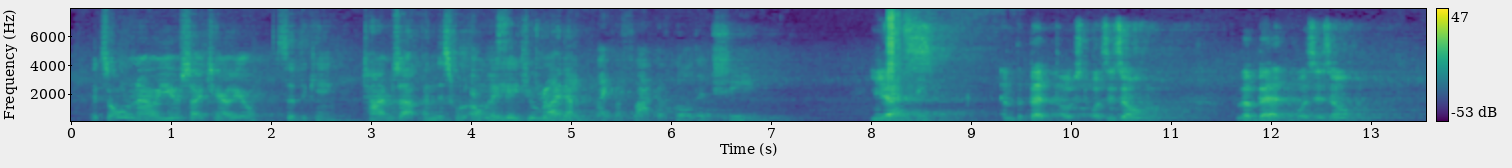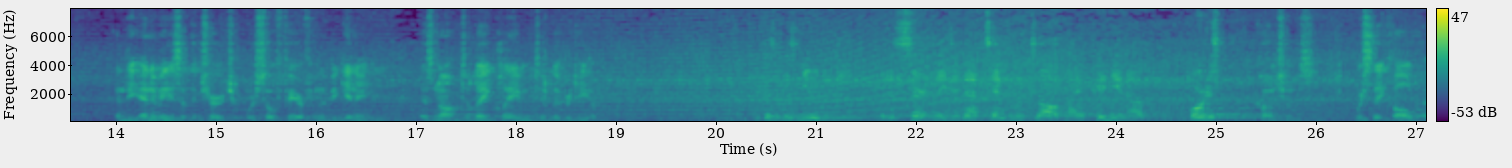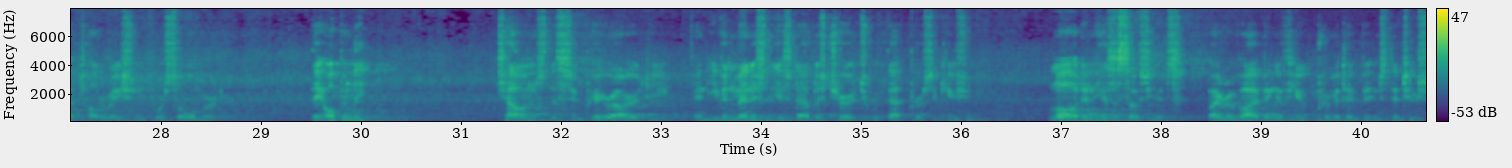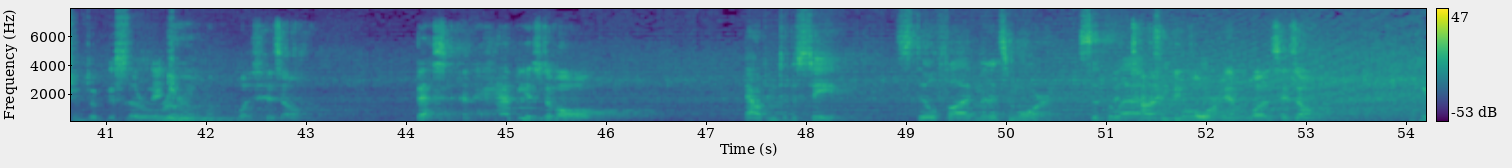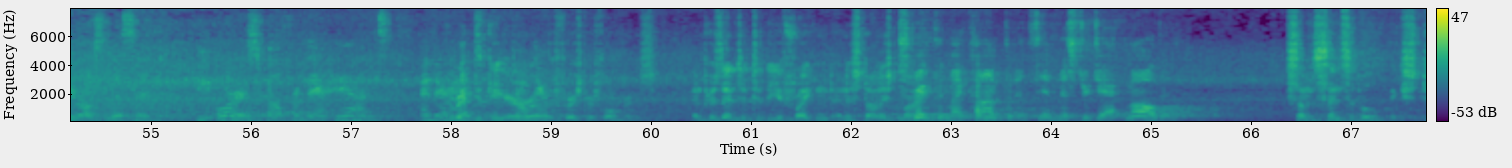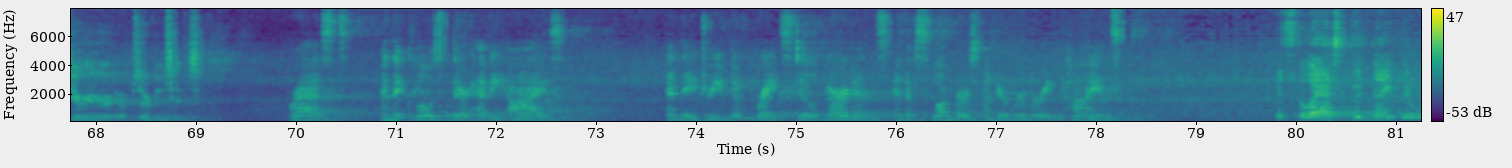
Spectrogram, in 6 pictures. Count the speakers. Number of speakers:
5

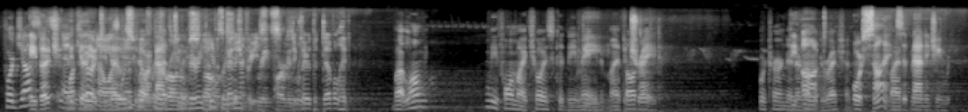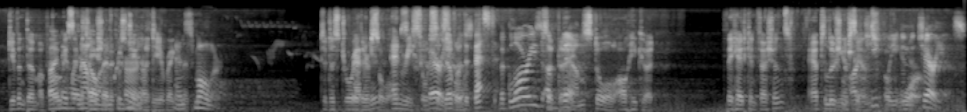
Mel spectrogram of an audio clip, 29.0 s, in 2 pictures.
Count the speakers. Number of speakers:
6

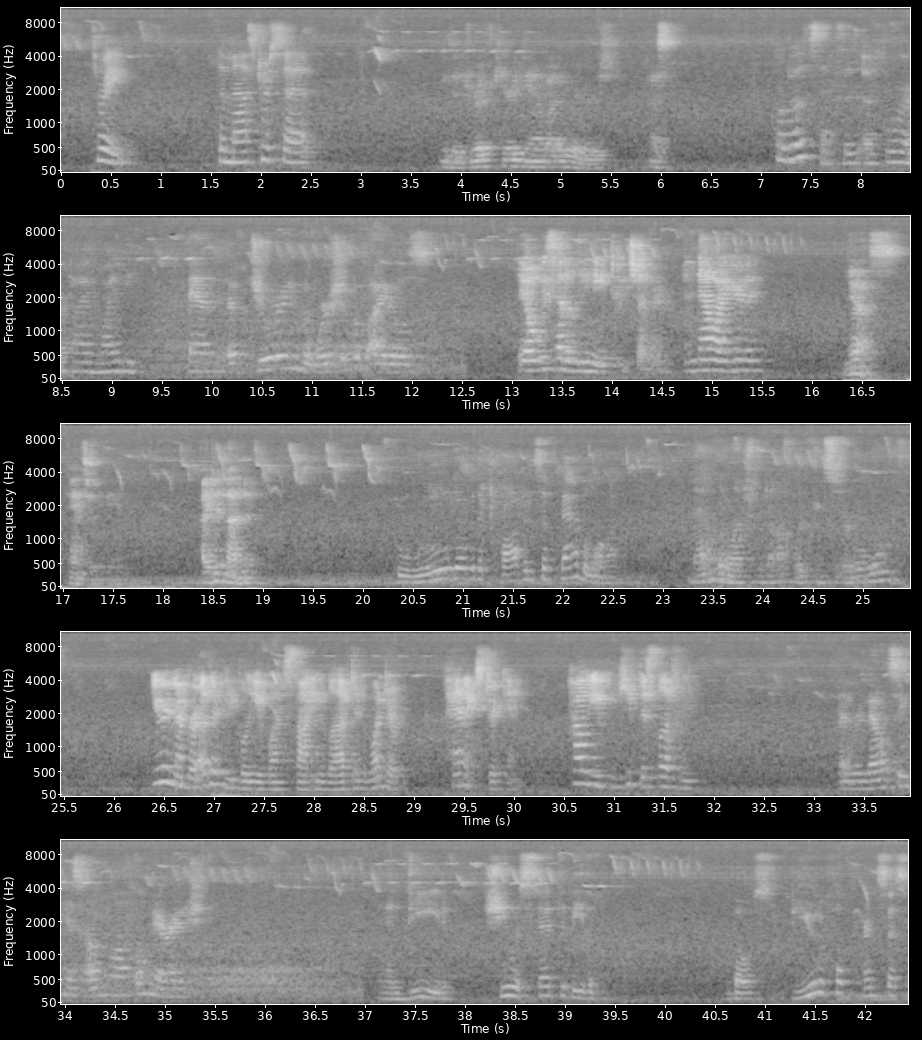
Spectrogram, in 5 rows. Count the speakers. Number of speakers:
9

